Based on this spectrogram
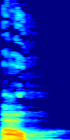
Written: ahu

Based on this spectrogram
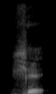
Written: xe7

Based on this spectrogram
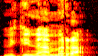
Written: nekinamera

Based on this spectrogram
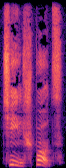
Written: chilxpotz

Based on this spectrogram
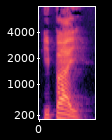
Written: ipai

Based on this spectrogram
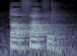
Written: Tafatu

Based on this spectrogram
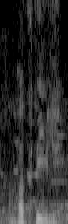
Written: gakdily

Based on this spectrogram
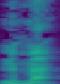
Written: nehma

